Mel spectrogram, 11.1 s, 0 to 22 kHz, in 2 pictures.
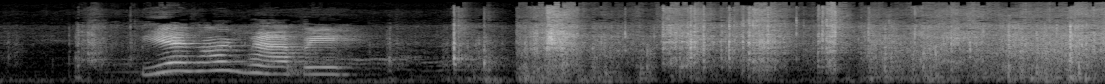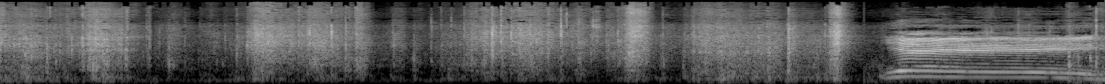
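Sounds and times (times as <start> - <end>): packaging crinkling: 2.6 - 9.8.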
